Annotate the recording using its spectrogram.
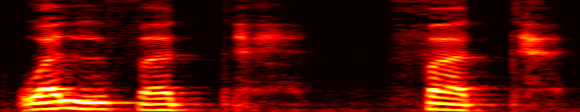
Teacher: ফাত এখানে এই তাও সাকিন হবে এবং হাটাকেও সাকিন করতে হবে দুইটাই হামসে হরফ হামস মানে হচ্ছে দুইটাতে বাতাস বের করতে হবে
